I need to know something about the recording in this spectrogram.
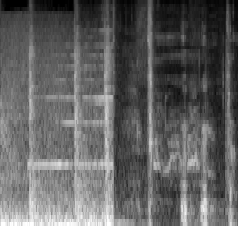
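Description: Loud, dense television intro sting over the show's title graphic. It cuts off suddenly about a second in, leaving quiet studio room tone with a couple of small clicks.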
